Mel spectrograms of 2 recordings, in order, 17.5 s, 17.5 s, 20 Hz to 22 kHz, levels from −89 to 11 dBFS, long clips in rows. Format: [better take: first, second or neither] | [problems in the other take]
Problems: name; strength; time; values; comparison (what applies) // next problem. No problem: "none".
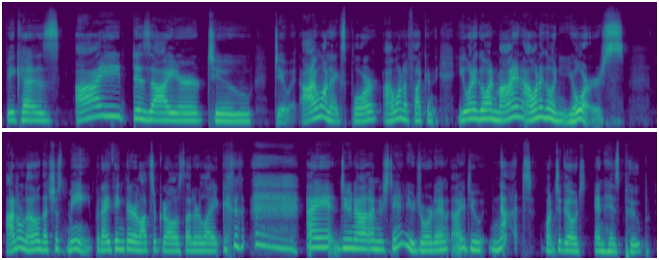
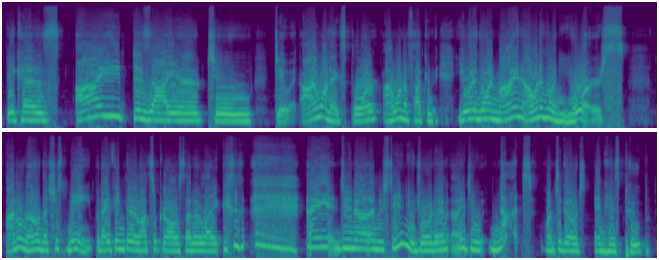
first | distortion; heavy; 6 dB below the speech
